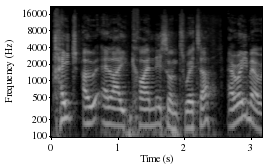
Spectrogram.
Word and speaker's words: hola: on Twitter oh uh hola kindness hola kindness what's what's the matter with the accent what's the matter with the accent you're pronouncing the H too much the problem the problem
